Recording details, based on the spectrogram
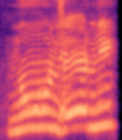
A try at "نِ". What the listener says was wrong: جھٹکا نہیں لگائیں گے، نون زیر نی،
